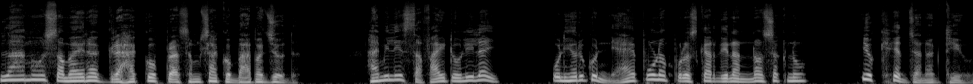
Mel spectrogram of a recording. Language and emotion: Nepali, sad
